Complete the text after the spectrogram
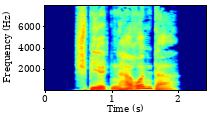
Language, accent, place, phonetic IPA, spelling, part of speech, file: German, Germany, Berlin, [ˌʃpiːltn̩ hɛˈʁʊntɐ], spielten herunter, verb, De-spielten herunter.ogg
- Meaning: inflection of herunterspielen: 1. first/third-person plural preterite 2. first/third-person plural subjunctive II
